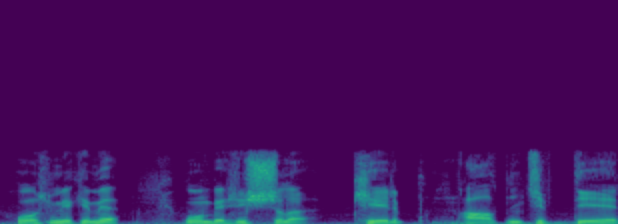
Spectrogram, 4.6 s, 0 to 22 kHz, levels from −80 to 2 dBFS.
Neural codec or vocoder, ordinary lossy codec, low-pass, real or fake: none; none; 7.2 kHz; real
